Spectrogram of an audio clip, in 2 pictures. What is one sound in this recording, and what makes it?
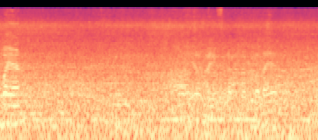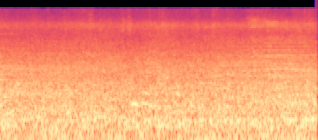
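A crowd chatters in a large echoing hall.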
